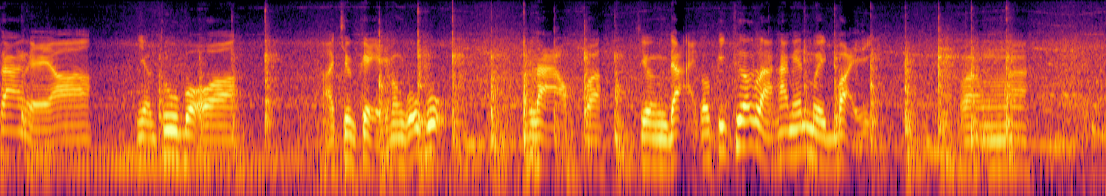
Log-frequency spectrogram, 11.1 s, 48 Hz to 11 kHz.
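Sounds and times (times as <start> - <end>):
sharp knocks: 1.5 - 2.9, 3.7 - 6.5, 8.0 - 10.3.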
